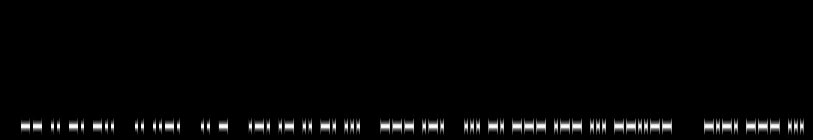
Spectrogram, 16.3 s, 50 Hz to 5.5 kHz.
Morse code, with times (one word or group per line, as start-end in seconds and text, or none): 0.4-2.3 MIND
2.7-3.6 IF
4.0-4.6 IT
5.0-7.2 RAINS
7.6-8.9 OR
9.3-13.4 SNOWS,
14.1-16.1 COS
